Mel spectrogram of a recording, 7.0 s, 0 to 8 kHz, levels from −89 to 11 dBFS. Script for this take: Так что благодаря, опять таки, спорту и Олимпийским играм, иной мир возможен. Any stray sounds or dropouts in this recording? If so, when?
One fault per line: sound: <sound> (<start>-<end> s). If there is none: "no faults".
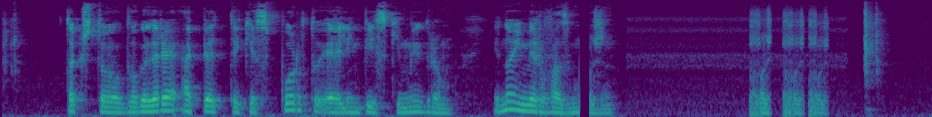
sound: dropout (4.4-4.4 s)
sound: laugh (5.6-6.2 s)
